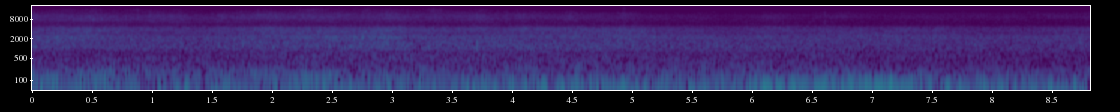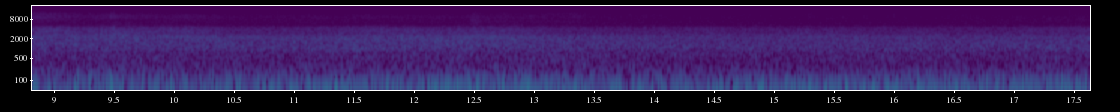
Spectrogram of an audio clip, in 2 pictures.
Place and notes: {
  "title": "台北市中山區中央里 - Environmental sounds",
  "date": "2014-02-06 17:45:00",
  "description": "Environmental sounds, The house has been demolished, Now become a temporary park, The future will be built into the building, Motorcycle sound, Traffic Sound, Binaural recordings, Zoom H4n+ Soundman OKM II",
  "latitude": "25.05",
  "longitude": "121.54",
  "timezone": "Asia/Taipei"
}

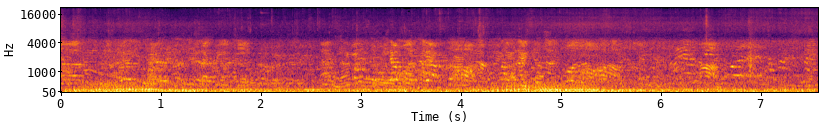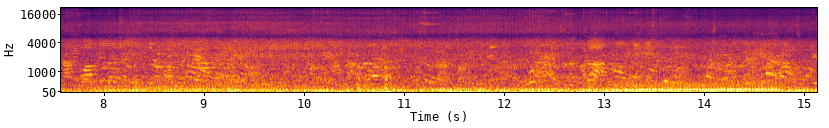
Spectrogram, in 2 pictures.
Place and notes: {
  "title": "Shuanghe St., Wanhua Dist., Taipei City - Walking in the traditional market",
  "date": "2017-04-28 16:39:00",
  "description": "Walking in the traditional market, traffic sound",
  "latitude": "25.03",
  "longitude": "121.50",
  "altitude": "9",
  "timezone": "Asia/Taipei"
}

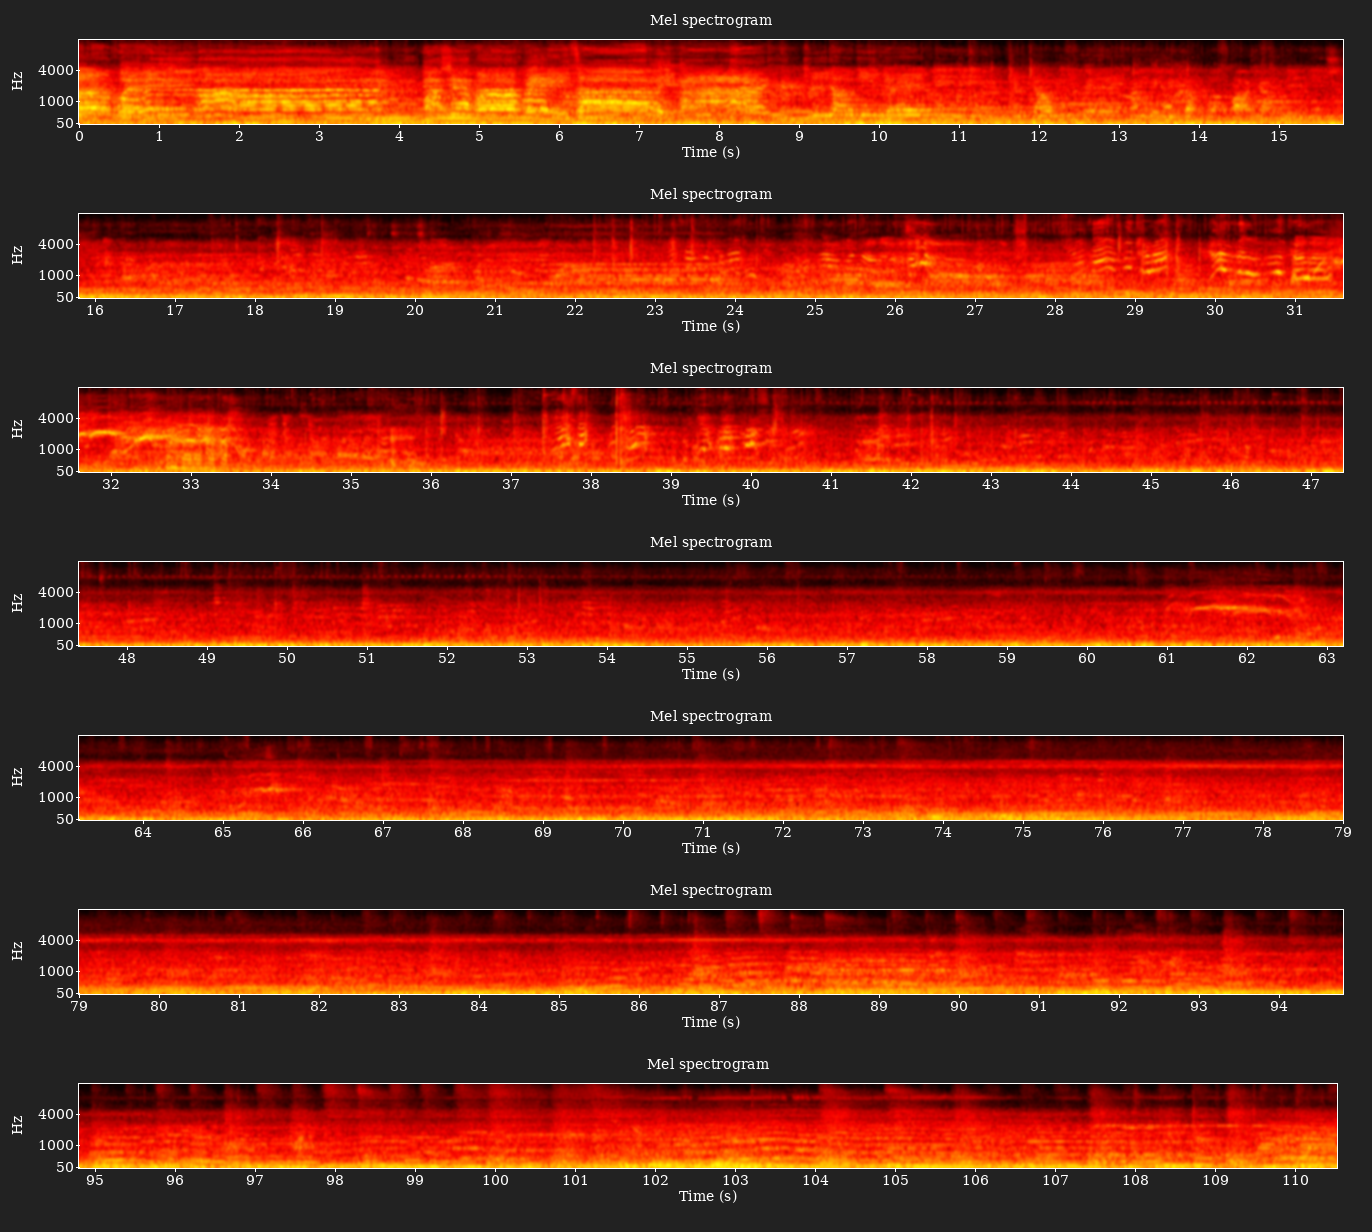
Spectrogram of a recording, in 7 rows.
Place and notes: {
  "title": "Hualien Cultural Creative Industries Park - Walking through the park",
  "date": "2014-08-28 20:27:00",
  "description": "Various shops voices, Tourists, Winery transformed into exhibition and shops",
  "latitude": "23.98",
  "longitude": "121.60",
  "altitude": "13",
  "timezone": "Asia/Taipei"
}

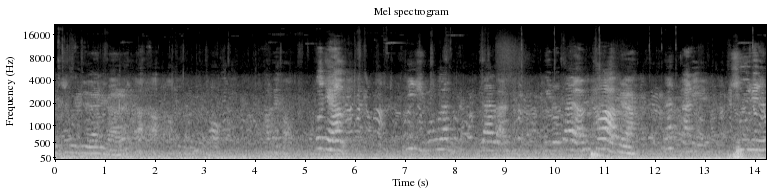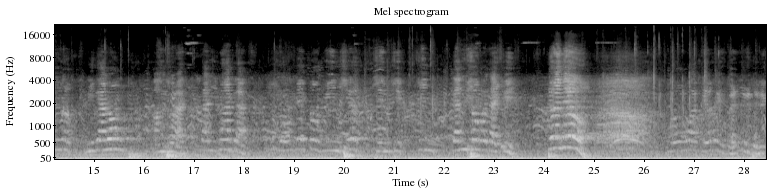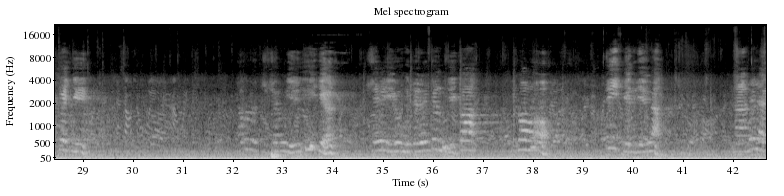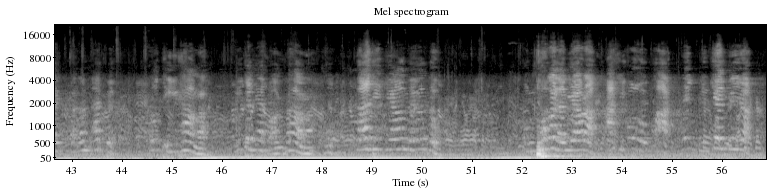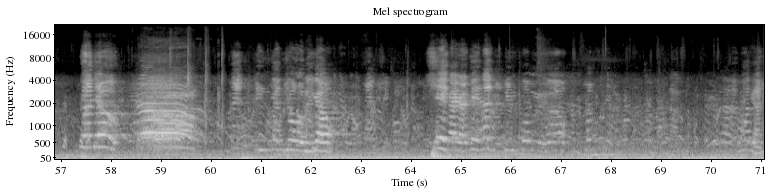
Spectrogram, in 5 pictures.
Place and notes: {
  "title": "Taipei, Taiwan - Speech",
  "date": "2014-04-19 22:18:00",
  "description": "Long-term push for Taiwan independence, The current political historians have ninety-year-old\nBinaural recordings, Sony PCM D50 + Soundman OKM II",
  "latitude": "25.04",
  "longitude": "121.52",
  "altitude": "11",
  "timezone": "Asia/Taipei"
}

